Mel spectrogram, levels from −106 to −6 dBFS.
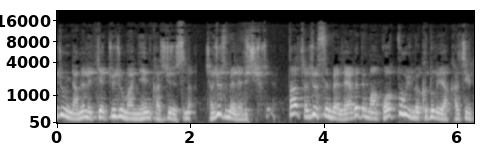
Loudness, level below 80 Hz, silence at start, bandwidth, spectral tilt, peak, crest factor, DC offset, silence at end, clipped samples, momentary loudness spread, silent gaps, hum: -29 LUFS; -70 dBFS; 0 s; 15.5 kHz; -5.5 dB/octave; -12 dBFS; 16 dB; under 0.1%; 0 s; under 0.1%; 5 LU; none; none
